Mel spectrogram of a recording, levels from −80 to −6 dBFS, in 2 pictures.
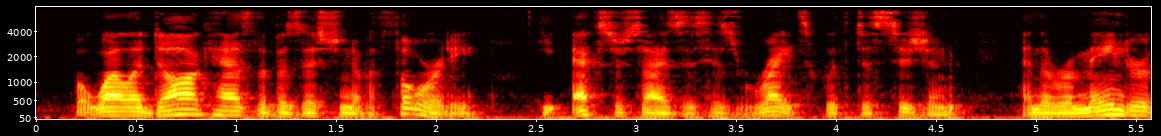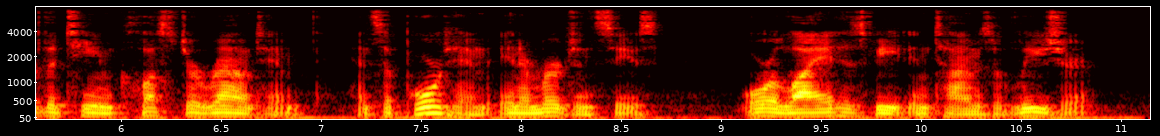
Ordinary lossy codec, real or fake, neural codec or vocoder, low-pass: MP3, 32 kbps; real; none; 7.2 kHz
